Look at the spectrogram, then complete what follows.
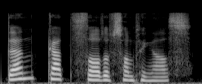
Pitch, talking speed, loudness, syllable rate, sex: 210 Hz, 180 wpm, -18 LUFS, 5.3 syllables/s, female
